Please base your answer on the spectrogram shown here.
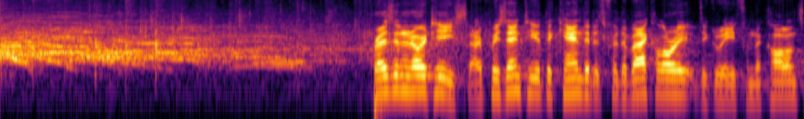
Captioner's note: cheers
